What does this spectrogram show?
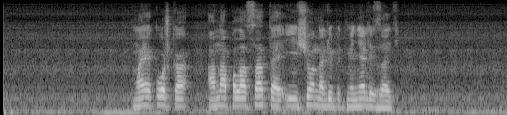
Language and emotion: Russian, neutral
